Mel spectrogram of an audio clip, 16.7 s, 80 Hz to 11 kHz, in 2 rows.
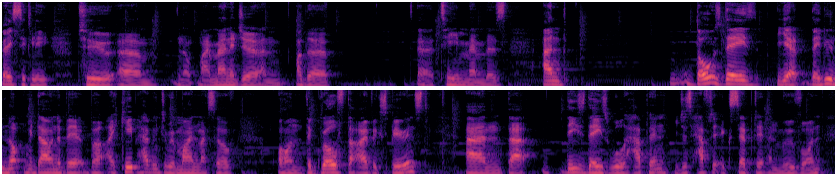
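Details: Adult man with self-reported stuttering (stammer), real, working in a corporate career for over 10 years.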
